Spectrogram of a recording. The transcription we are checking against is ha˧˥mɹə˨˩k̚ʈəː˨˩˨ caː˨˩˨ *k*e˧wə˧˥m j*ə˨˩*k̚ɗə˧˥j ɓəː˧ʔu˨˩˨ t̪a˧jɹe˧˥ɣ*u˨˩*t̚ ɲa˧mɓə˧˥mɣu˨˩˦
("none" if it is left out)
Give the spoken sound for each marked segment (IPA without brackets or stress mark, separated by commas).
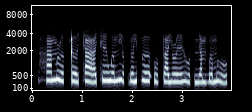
c, ə˨˩, u˨˩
